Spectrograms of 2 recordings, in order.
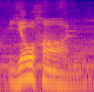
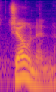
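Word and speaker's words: Jhonen: And I'm like, "Oh, I've been pronouncing it like yo yoan." Like that. I've been pronouncing it like that. Yonan. That's how I've been pronouncing it for years. And dudes MySpace just call me Joe. It's like, "Oh, it's Jonan."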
